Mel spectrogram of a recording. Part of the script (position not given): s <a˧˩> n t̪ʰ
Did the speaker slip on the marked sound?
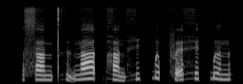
yes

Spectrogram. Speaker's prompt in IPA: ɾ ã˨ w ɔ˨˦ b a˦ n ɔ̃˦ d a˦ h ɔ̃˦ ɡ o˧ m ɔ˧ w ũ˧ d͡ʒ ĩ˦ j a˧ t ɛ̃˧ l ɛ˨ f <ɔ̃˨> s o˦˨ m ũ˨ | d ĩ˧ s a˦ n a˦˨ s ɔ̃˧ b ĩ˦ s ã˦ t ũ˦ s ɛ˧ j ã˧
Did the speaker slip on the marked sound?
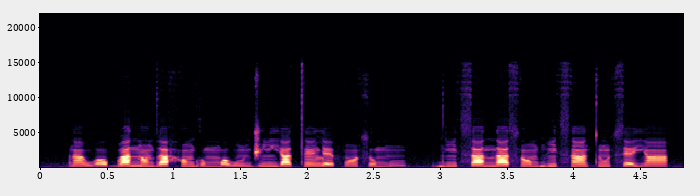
yes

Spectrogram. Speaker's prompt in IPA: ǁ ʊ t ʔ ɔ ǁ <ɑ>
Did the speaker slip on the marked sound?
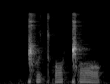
yes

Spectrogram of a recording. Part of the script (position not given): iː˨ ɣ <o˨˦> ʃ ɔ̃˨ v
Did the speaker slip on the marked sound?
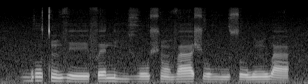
no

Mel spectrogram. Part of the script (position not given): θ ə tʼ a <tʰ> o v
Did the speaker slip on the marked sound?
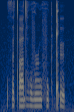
yes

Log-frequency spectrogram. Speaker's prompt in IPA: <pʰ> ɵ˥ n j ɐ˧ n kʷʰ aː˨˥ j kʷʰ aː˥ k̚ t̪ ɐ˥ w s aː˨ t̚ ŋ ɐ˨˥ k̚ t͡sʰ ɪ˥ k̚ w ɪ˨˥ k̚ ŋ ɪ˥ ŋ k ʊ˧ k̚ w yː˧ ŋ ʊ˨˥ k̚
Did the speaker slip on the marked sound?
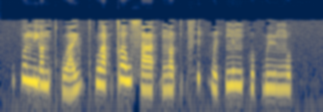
yes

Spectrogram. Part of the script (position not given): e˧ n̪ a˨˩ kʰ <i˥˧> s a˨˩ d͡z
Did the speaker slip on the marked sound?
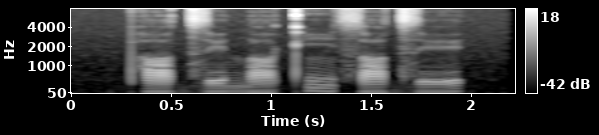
yes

